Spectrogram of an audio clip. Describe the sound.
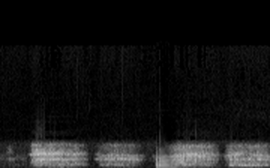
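A voice imitates Choi Hong-man's heavy, out-of-breath panting right after his fight with Bob Sapp: four loud, breathy gasps in a steady rhythm, each a harsh rush of air with brief pauses between.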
